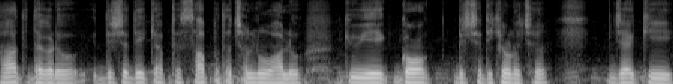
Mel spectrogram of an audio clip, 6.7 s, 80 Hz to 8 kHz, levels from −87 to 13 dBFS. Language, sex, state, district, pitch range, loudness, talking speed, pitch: Garhwali, male, Uttarakhand, Tehri Garhwal, 115-130 Hz, -19 LUFS, 180 wpm, 125 Hz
